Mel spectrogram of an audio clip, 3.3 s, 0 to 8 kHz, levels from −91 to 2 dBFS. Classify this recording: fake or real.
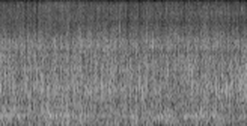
real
